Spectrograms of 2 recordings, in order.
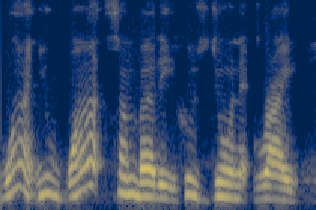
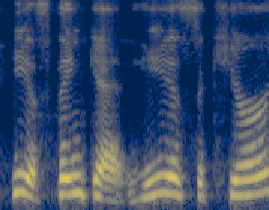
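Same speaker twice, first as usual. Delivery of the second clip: ordinary talk, nothing marked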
